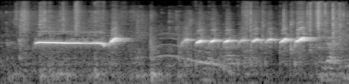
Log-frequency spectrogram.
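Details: A male cockatiel courting his mate gives one long, level whistle with an upward flick at the end. After a pause comes a quick string of short, rising whistled notes. A faint, low, descending tone sounds underneath.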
